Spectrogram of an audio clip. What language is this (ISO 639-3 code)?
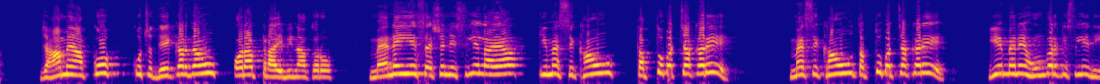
hin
